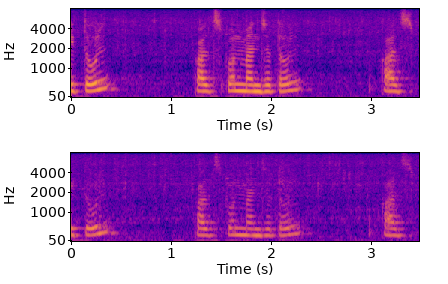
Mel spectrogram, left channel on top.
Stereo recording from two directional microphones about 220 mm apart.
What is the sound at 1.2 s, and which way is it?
Speech, 55° left (ahead or behind).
